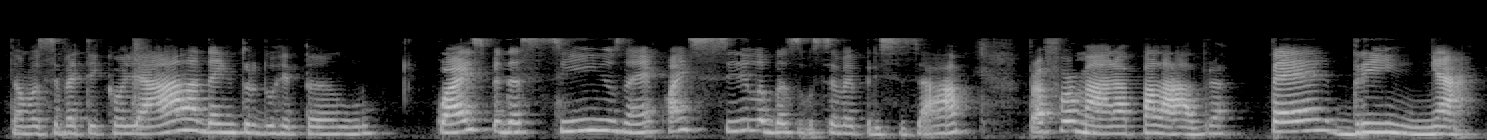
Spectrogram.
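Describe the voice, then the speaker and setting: A woman's voice: fairly high pitch, measured pace, a bit bright, lo-fi sound. A woman teacher talking children through a worksheet in a remote class, patient and sing-song when she reads the rhymes aloud.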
